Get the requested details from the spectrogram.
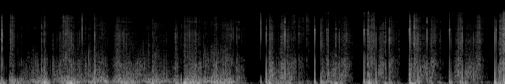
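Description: Long nails scratch the edges and printed face of a small, solid, printed wooden Canada souvenir ornament. The scratching comes out as dense, low, rough crackling and scraping in short bursts, separated by brief silent gaps.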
